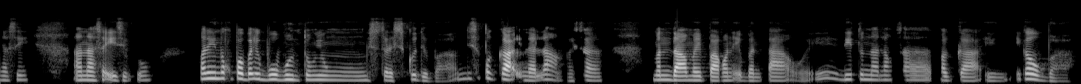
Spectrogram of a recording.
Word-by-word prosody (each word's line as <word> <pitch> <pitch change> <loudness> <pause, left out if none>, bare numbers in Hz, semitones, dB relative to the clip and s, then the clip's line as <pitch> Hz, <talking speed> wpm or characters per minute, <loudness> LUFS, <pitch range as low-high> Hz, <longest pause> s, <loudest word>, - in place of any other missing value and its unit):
kasi 210 +2 -10 0.4
ang 205 0 0
nasa 200 -1 +2
isip 185 -2 -3
ko, 200 +1 -11 0.5
"Kanino 275 +2 +5
ko - - -20
pa 265 - +7
ba 255 - +6
ibubuntong 220 -2 +1
'yong 195 -2 -6
stress 185 -1 -5
ko, 225 - -2
'di 175 -6 -9
ba, 145 - -16
eh 245 - -13
di 265 - -10
sa 280 - -7
pagkain 235 -8 +5
na 180 - +2
lang." 225 +1 -2
Kaysa 180 +2 -5 0.6
mandamay 195 -2 +5
pa 180 -2 +4
ako 185 0 -3
ng - - -6
ibang 175 -1 -6
tao, 175 0 -4
eh, 260 +1 -11
dito 230 +1 -4
na 215 -2 -3
lang 210 0 -9
sa 100 -1 -7
pagkain. 170 -2 -6
Ikaw 245 -1 +5
ba? 150 -2 -13
205 Hz, 200 wpm, -23 LUFS, 180-230 Hz, 0.6 s, pa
